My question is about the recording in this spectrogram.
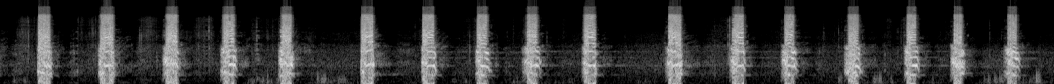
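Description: A dog barking in play at a large stick it is pouncing on: a steady run of about sixteen short, sharp barks, somewhat under two a second.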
